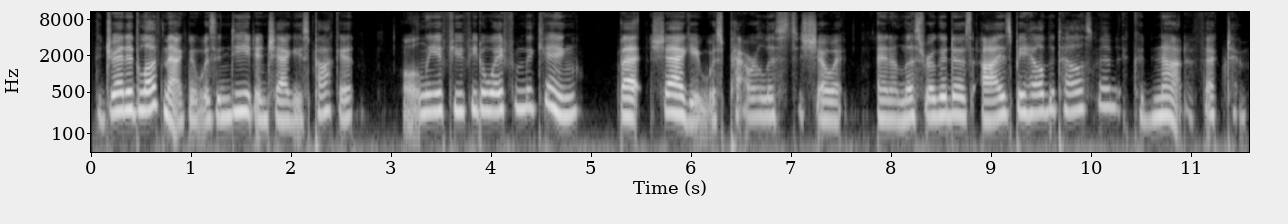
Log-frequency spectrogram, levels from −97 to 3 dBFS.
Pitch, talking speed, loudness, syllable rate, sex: 215 Hz, 185 wpm, -20 LUFS, 5.2 syllables/s, female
